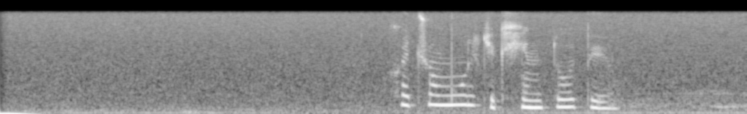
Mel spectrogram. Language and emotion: Russian, sad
